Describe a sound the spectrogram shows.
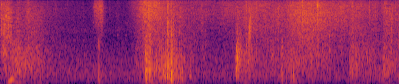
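Leafy plants rustle as someone pushes through them.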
